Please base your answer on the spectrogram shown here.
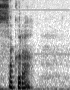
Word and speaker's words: sakura: I once had a guy trying to tell me how to pronounce the word sakura.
